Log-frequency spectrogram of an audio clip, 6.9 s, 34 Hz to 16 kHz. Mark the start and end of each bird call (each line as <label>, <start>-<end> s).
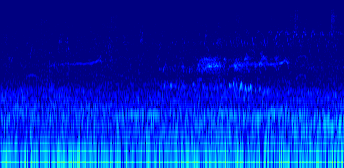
Erckel's Francolin (Pternistis erckelii), 4.0-5.6 s
Wild Turkey (Meleagris gallopavo), 4.0-5.6 s
Hawaii Amakihi (Chlorodrepanis virens), 4.6-6.9 s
